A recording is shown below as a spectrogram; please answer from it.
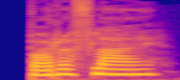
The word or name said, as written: BUTTERFLYENES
